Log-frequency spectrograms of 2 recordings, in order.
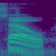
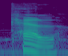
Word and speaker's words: Sel: Okay, so note, the star is pronounced Sel, not Kel.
